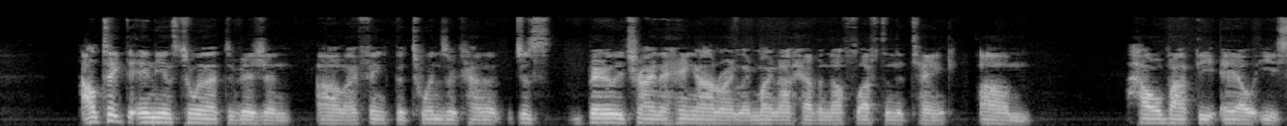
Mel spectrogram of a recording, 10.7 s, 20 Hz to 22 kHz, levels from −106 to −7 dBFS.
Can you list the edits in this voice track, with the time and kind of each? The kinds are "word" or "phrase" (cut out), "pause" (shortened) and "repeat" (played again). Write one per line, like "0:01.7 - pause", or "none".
0:04.2 - pause
0:06.1 - word
0:08.0 - pause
